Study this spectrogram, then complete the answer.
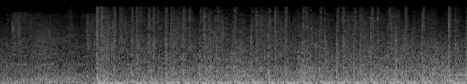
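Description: A heavy rifle fires rapid bursts.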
